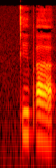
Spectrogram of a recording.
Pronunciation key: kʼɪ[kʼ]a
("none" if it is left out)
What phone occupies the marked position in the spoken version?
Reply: pʼ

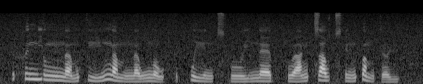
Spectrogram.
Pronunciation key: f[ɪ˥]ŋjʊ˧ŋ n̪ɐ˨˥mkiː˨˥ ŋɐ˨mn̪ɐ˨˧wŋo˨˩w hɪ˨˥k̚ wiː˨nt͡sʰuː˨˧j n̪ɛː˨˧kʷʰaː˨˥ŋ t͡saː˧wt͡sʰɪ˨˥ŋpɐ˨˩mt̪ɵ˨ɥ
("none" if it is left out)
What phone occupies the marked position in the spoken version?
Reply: ɪ˥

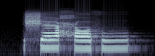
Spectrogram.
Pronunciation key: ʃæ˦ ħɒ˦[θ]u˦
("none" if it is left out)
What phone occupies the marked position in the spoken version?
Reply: θ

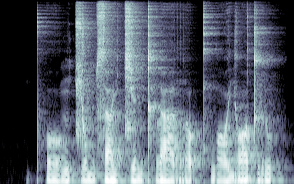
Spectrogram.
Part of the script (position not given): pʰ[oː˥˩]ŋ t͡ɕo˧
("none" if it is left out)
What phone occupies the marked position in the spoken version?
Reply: oː˩˦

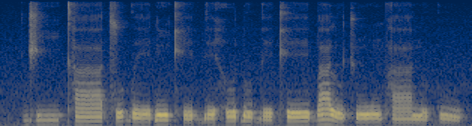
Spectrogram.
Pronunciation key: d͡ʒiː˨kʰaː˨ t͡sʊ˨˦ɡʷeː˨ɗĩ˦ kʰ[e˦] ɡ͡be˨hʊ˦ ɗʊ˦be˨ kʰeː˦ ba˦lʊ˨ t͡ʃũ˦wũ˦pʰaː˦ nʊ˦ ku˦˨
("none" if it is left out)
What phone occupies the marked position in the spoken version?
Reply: e˨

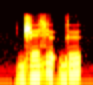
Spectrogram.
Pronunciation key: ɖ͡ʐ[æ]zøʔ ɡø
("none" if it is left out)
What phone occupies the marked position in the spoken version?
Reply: ɛ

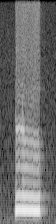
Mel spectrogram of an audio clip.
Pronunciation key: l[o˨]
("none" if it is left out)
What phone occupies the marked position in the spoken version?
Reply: u˨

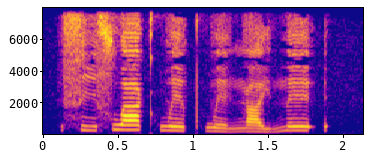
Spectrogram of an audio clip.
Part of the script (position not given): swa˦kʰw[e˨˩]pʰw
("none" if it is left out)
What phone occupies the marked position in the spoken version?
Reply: e˧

